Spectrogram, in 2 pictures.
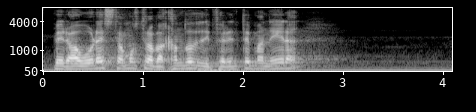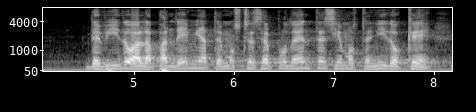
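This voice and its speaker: A man preaching an online sermon as a pastor, moving between calm teaching and fervent prayer. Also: mid-range voice. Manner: starts calm, then fervent, raising his voice to preach. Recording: long hall reverb.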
